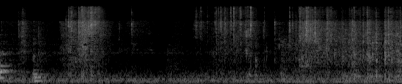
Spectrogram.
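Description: Aluminium foil crinkling and crackling as it is handled and peeled away from a rolled pie crust, in two spells with a quieter moment in the middle.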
